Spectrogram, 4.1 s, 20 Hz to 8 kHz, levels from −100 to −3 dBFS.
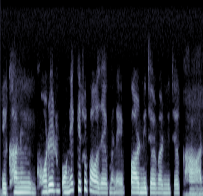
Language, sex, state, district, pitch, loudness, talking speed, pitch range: Bengali, female, West Bengal, Kolkata, 195 Hz, -23 LUFS, 135 wpm, 180-215 Hz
